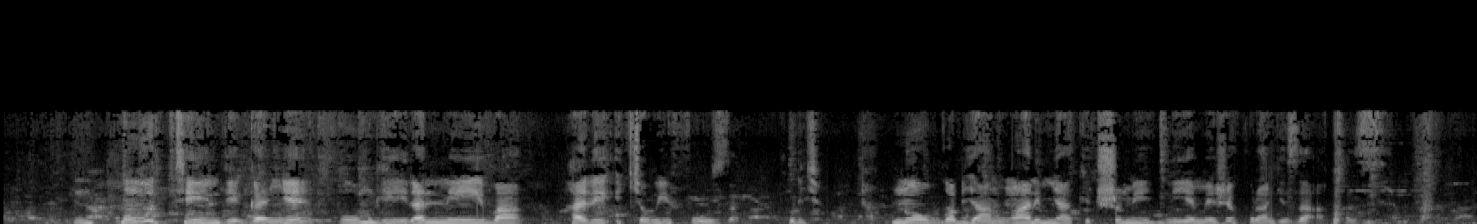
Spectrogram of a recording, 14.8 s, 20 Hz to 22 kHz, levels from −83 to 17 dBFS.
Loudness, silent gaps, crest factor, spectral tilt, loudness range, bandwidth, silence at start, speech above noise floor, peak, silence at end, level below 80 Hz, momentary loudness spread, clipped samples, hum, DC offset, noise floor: -23 LUFS; none; 22 dB; -3.5 dB/octave; 7 LU; 11.5 kHz; 0.05 s; 22 dB; -2 dBFS; 0 s; -54 dBFS; 18 LU; under 0.1%; none; under 0.1%; -45 dBFS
